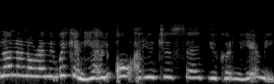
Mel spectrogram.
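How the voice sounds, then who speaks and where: With a strong Nigerian accent, a woman speaks at a high pitch in an animated tone with lively intonation. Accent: Nigerian accent, still strong. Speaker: banking executive and diplomat. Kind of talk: interview testimony.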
